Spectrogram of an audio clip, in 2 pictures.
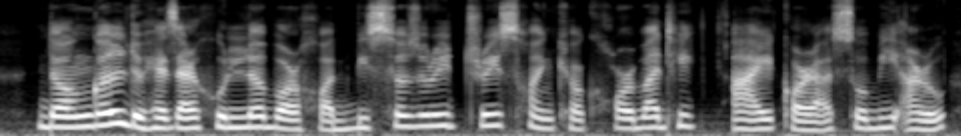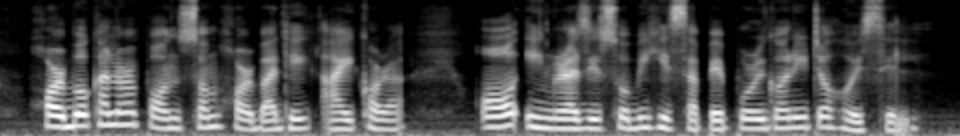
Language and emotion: Assamese, neutral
